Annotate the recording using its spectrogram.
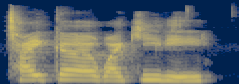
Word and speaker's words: Taika Waititi: Like, Thor had Taika Waititi.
